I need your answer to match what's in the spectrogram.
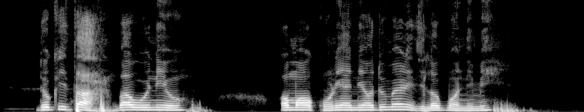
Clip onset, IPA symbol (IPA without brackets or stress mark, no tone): d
